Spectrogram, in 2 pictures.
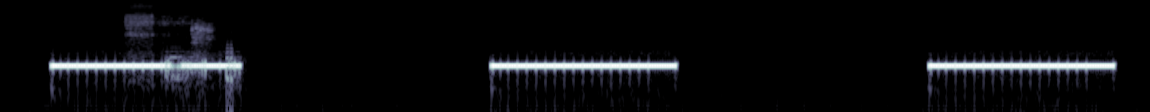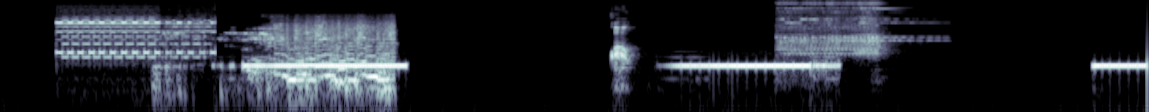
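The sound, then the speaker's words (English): Ringback tone of a call placed to a bank: a steady, low electronic beep that repeats at regular intervals, broken up by brief bursts of other electronic tones and clatter. “Almost sounds like fake ringing.”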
